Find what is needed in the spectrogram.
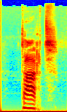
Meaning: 1. a pie, large cake, or cobbler 2. a hag, bag
- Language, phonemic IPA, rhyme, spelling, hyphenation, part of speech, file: Dutch, /taːrt/, -aːrt, taart, taart, noun, Nl-taart.ogg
